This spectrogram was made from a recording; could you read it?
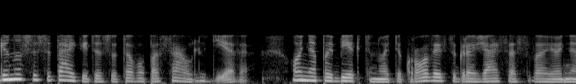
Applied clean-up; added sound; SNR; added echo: none; none; none; none.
